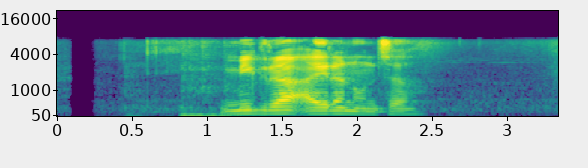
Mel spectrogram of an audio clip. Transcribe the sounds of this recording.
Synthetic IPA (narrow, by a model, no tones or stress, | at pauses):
miɡraʔajɾʌnɦunt͡sʰʌ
